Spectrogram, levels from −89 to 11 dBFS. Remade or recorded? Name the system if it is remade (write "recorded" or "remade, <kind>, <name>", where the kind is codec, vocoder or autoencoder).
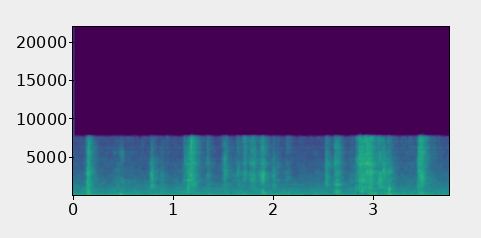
remade, vocoder, Vocos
